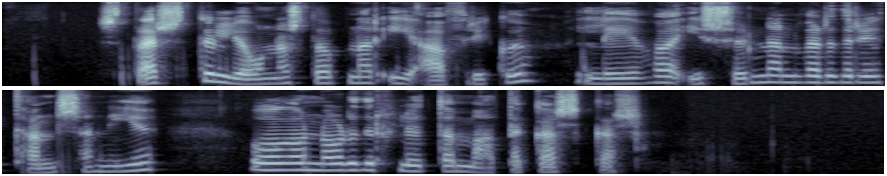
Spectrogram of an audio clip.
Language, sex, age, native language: Icelandic, female, 30-39, Icelandic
